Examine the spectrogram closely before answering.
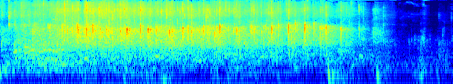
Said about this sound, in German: Vielen Dank. Ja, ihr könnt ruhig klatschen.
